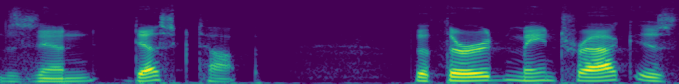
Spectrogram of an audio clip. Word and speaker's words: XenDesktop: Now, all of their products that start with an X actually are pronounced with the letter Z in front. The second main track is the Desktop Virtualization track called XenDesktop.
